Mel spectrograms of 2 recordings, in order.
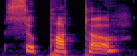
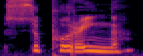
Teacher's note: You put in the su because you can't say S and P back to back. And then you have the extra O on the end because you can't end it with a T.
